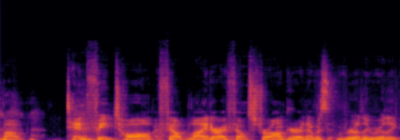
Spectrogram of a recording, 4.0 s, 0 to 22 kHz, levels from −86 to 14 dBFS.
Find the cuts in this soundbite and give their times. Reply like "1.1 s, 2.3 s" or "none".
1.6 s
